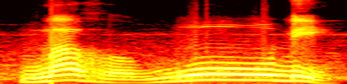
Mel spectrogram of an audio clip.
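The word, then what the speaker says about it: الْمَغْضُوبِ: A little pulling is here up to one alif because waw sakin has a dhamma before it, and this is waw madda. Maghdubi, dad, part of the huruf musta'aliyah also, therefore it's pronounced with a full mouth.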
